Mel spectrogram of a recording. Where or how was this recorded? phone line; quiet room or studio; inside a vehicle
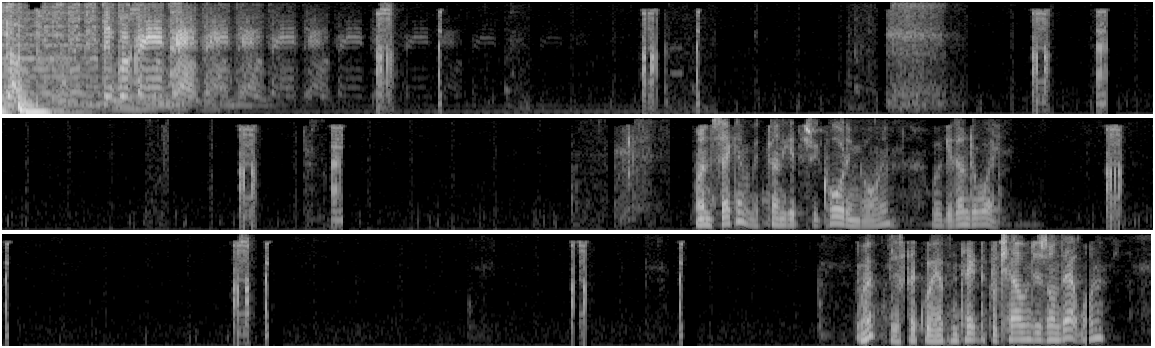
phone line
